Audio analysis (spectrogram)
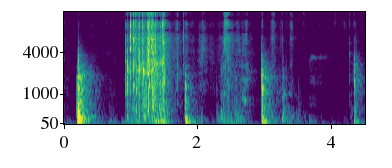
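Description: Tarot cards are shuffled close up in several short bursts of riffling and rustling, separated by brief pauses.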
